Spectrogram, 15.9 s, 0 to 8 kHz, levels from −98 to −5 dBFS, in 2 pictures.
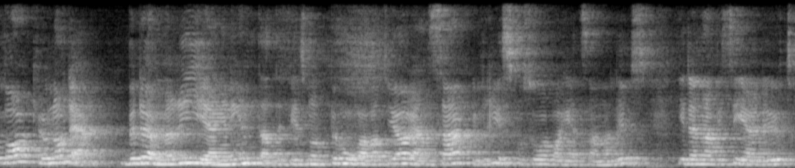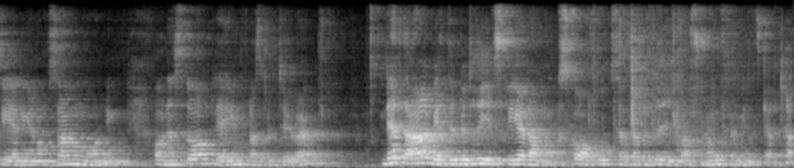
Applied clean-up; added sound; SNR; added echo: none; none; none; reverberation time 0.9 s.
